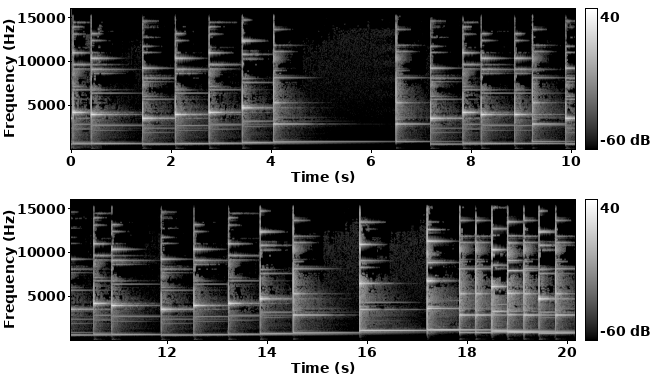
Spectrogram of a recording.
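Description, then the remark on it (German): A song from Israel played with mallets on a pitched percussion instrument, clear ringing notes struck one after another in phrases with brief pauses, ending in a quicker run of tones, no voices. “bewegte sie gekonnt die Klöppel von einem Ton zum nächsten. Eine Melodie zog sich durch den Raum.”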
